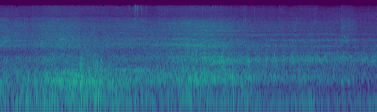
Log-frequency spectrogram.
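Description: Electric multiple unit (EMU) local train running past on the tracks: a steady rumble of wheels and motors that slowly fades in the second half.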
